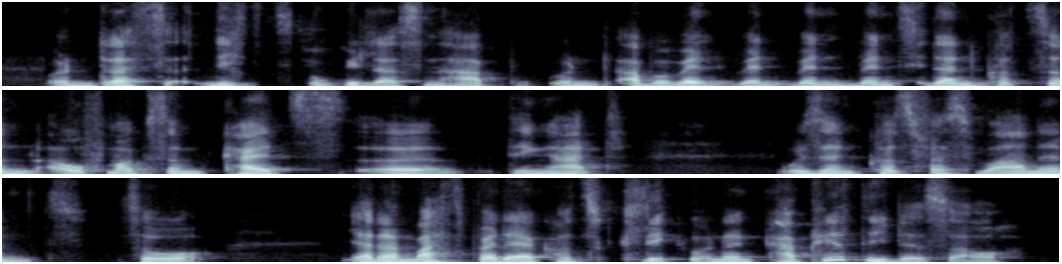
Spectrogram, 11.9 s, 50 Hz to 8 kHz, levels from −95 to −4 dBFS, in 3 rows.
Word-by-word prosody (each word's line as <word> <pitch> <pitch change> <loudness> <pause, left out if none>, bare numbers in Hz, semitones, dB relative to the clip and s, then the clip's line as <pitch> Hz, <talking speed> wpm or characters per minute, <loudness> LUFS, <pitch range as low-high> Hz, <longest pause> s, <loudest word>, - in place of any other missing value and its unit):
und 115 0 -3
das 125 +7 +2
nicht 160 +3 -4
zugelassen 110 - -3
hab, 115 - -4
und 115 -1 -5
aber 125 -1 +1
wenn 155 0 +4
wenn 170 -2 -2
wenn 180 -1 -1
wenn 185 +1 +1
sie 180 -2 -15
dann 165 -1 +4
kurz 185 -1 -6
so 165 - +2
'n 150 -3 -2
Aufmerksamkeits 130 - +1
äh, 115 -3 +2 0.3
Ding 125 +1 -3
hat, - - -3 0.5
wo 125 - -1
sie 135 - -2
dann 135 -2 -1
kurz 190 -1 -2
was 165 0 -4
wahrnimmt, 160 +6 0
so, 140 -2 +1 0.5
ja, 150 - +3
dann 155 -7 +7
macht's 150 +5 +3
bei 165 - +6
der 140 -1 +7
kurz 155 -1 -8
Klick 185 +5 -3
und 145 -2 -3
dann 140 -1 0
kapiert 230 - +1
die - - +3
das - - -4
auch. - - -8
150 Hz, 200 wpm, -24 LUFS, 125-170 Hz, 0.5 s, dann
